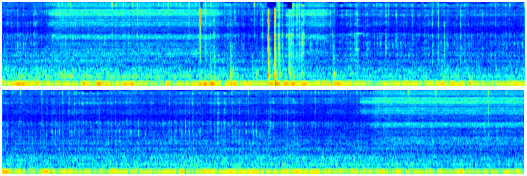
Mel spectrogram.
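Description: Steady low drone of a moving vehicle heard from a mounted camera at low speed, with a brief rattling clatter about two and a half seconds in.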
